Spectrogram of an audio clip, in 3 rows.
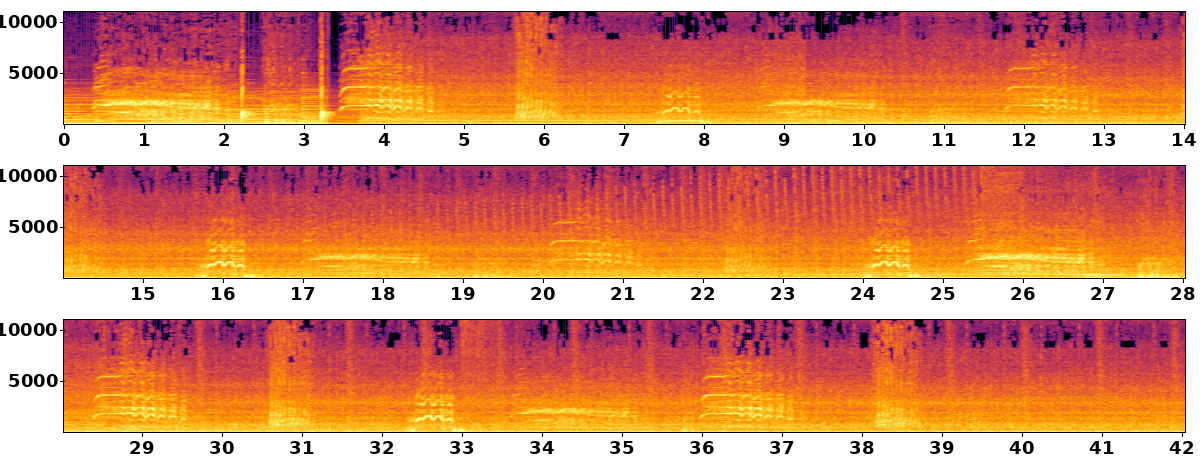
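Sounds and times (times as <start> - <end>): background music: 0.0 - 42.0
horses whinnying: 0.4 - 4.8, 7.4 - 10.6, 11.8 - 13.0, 15.6 - 21.4, 24.0 - 29.6, 32.3 - 37.3.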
